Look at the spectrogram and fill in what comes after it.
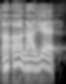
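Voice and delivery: put-on sassy brush-off. Retelling a woman refusing to hand over the hookah: imitating a woman's spunky retort. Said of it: "With a little s-, spunk in her voice".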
